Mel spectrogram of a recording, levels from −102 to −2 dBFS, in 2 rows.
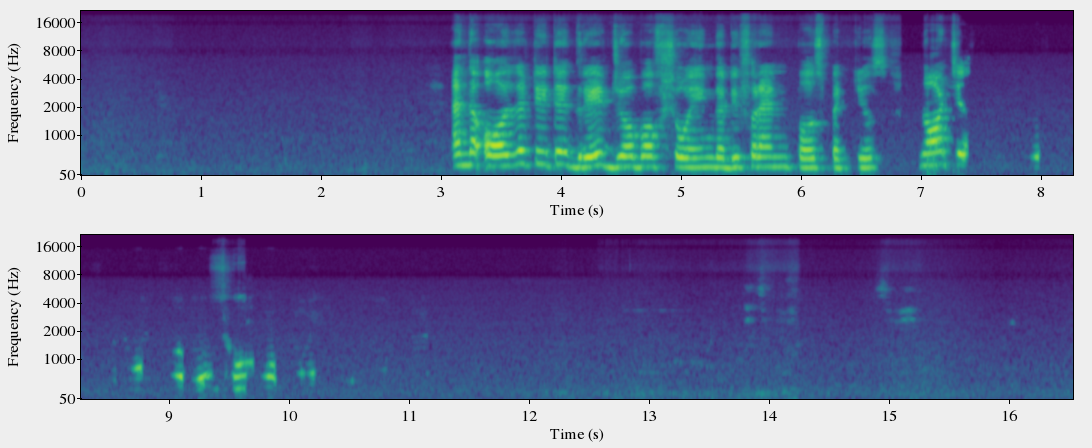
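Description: At 6.46 to 6.50 s the speech dips by only a few decibels, at 6.98 to 7.04 s by about 10 dB, and from 7.27 to 11.44 s it is pushed down hard, roughly 40 dB at its deepest, for around four seconds. The pattern is speech suppressed in double talk, likely from an echo canceller that could not tell the near talker from loudspeaker echo and attenuated everything while the far side spoke.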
